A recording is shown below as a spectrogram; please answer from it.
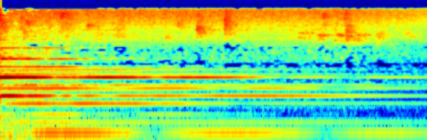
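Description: Acoustic guitar chord ringing out and slowly fading.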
